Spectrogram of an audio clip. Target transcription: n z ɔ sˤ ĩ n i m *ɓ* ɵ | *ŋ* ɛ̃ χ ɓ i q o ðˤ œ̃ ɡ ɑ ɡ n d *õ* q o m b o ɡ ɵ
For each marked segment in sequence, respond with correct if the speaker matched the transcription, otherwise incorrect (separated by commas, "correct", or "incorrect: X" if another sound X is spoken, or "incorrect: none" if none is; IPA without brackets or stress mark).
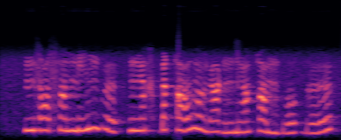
incorrect: b, correct, incorrect: ũ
